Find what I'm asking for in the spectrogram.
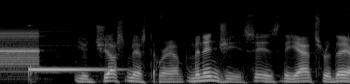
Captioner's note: buzzer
